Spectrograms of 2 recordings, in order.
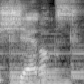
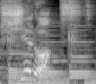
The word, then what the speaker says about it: xerox: Há, no entanto, palavras que admitem duas pronúncias, como é o caso de xerox ou xerox.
